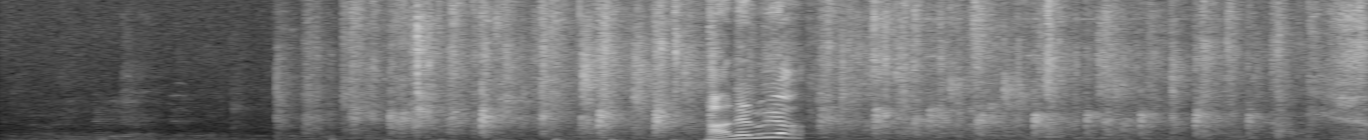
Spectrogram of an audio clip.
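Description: A church congregation breaks into sustained applause after a short quiet stretch, the clapping rising and staying loud while a voice calls out over it.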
